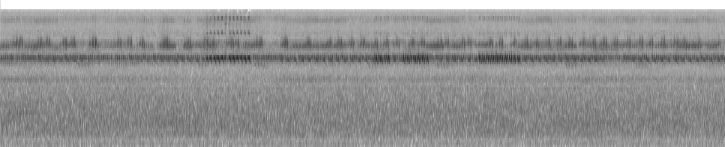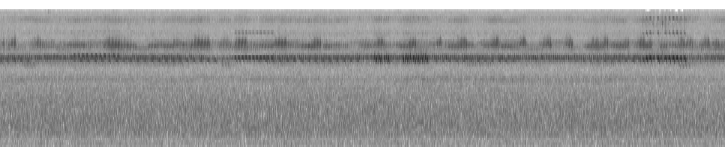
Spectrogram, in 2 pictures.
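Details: Nighttime cricket chorus outdoors, a continuous high shimmering hum with short, brighter trilled bursts popping out every few seconds.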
